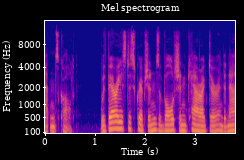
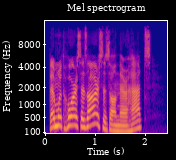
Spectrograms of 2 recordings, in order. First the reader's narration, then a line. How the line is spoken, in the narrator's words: one man shouted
